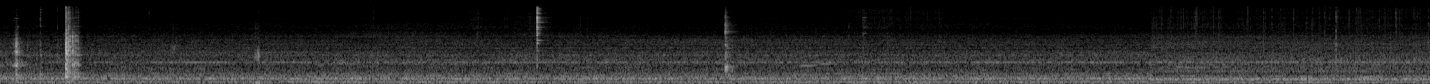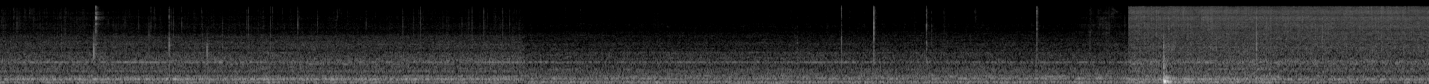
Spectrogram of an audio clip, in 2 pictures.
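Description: Kitchen sounds over a steady hum: a few sharp clicks of a knife and utensils in the first several seconds. About 26 seconds in comes a knock, then a steady sizzle as king oyster mushroom slices fry in a hot frying pan.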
